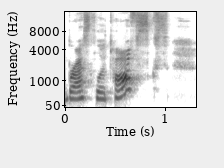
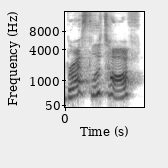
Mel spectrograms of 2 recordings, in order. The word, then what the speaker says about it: Brest-Litovsk: So they negotiate the Treaty of Brest-Litovsk. I didn't say it right. Brest-Litovsk.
